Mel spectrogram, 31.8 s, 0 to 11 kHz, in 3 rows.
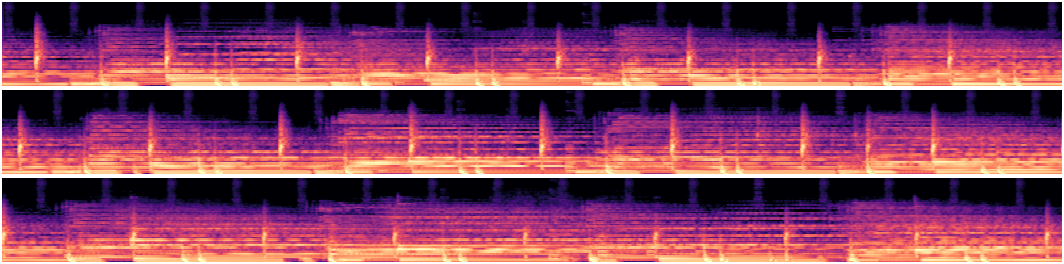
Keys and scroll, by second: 5.7 ctrl+z, 16.8 3, 18.2 ctrl+z, 27.7 ctrl+d, 27.9 Escape.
